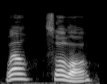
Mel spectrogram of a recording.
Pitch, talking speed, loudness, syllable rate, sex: 200 Hz, 165 wpm, -16 LUFS, 3.8 syllables/s, male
